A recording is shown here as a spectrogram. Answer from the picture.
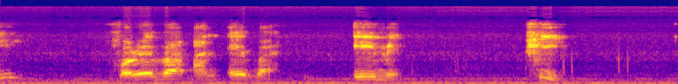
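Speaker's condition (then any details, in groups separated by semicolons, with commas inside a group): No condition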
